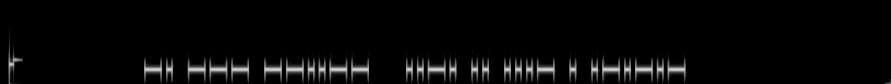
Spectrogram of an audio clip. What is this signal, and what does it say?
Morse code, heard as a keyed tone, about 22 wpm, 700 Hz. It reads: NO, FIVE.
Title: Sentences from Top 1000 Words - Review Part 2 - 22wpm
